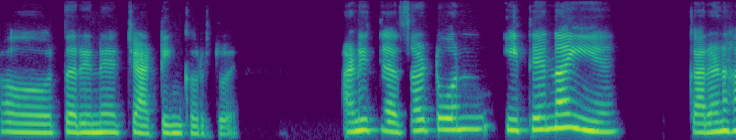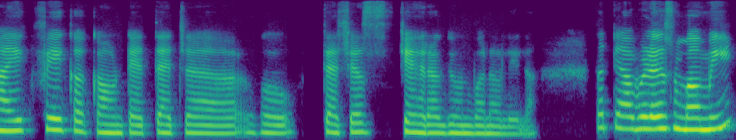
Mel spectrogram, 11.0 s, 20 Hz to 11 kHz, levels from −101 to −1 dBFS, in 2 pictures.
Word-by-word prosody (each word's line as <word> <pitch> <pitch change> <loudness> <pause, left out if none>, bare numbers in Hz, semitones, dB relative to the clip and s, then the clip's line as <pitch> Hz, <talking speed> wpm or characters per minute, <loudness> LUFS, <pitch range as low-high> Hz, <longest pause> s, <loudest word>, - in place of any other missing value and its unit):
अ, 205 -2 -2
तऱ्हेने 210 0 +1
चॅटिंग 190 0 -1
करतोय. 175 -2 -11 0.8
आणि 230 +3 +3
त्याचा 230 +2 -1
टोन 270 +1 +1 0.3
इथे 270 +2 +1
नाहीये. 285 -7 +5 0.6
कारण 210 +2 +1
हा 245 0 +3
एक 245 +1 -1
फेक 260 -3 +1
अकाउंट 200 -3 -2
आहे 185 - -2
त्याच्या 190 -1 -3 0.4
हो, 190 -2 -4 0.3
त्याच्याच 210 0 -3 0.2
चेहरा 195 -3 0
घेऊन 185 -1 -2
बनवलेला. 175 -2 -7 0.5
तर - - -3
त्यावेळेस 285 0 +4
मग 270 -1 +7
मी 275 +2 +6
210 Hz, 135 wpm, -18 LUFS, 195-260 Hz, 0.8 s, मग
